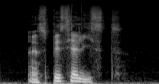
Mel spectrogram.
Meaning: specialist
- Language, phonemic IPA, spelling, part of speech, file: French, /spe.sja.list/, spécialiste, noun, Fr-spécialiste.ogg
